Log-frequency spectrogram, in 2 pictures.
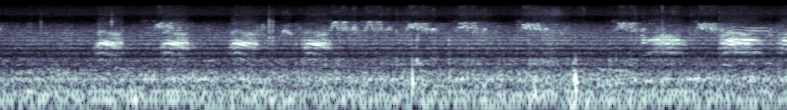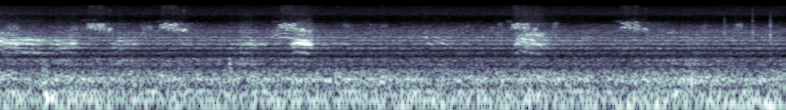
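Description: A crow cawing in series: four calls in quick succession about a second in, a cluster of calls midway, and single caws later. Small birds chirp faintly and high above it over a quiet outdoor background.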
